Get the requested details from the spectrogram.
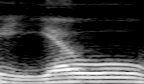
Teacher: واو لین ہے، تھوڑا نرمی کے ساتھ کھینچ کر ادا کریں گے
